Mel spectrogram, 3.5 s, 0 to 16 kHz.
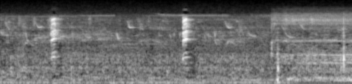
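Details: Black-winged stilt, recorded in 2016, giving two sharp, high yelping notes about a second apart, over a steady hiss with faint chirps from other birds.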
